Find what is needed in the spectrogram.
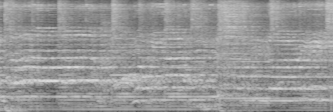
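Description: A woman singing a pop song live into a microphone, backed by a band.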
